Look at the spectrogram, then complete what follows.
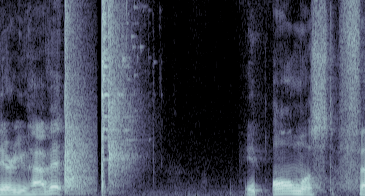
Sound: crashing sound

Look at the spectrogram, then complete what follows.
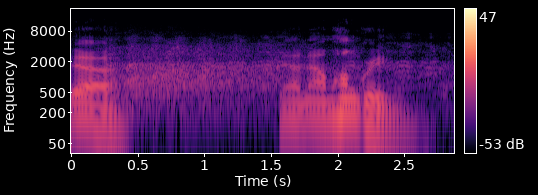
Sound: audience laughs

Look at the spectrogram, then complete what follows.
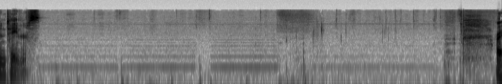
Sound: silence

